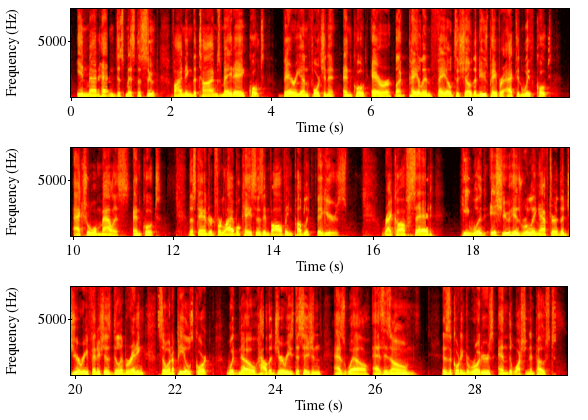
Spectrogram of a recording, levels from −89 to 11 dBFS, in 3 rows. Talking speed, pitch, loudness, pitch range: 150 wpm, 125 Hz, -13 LUFS, 110-135 Hz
